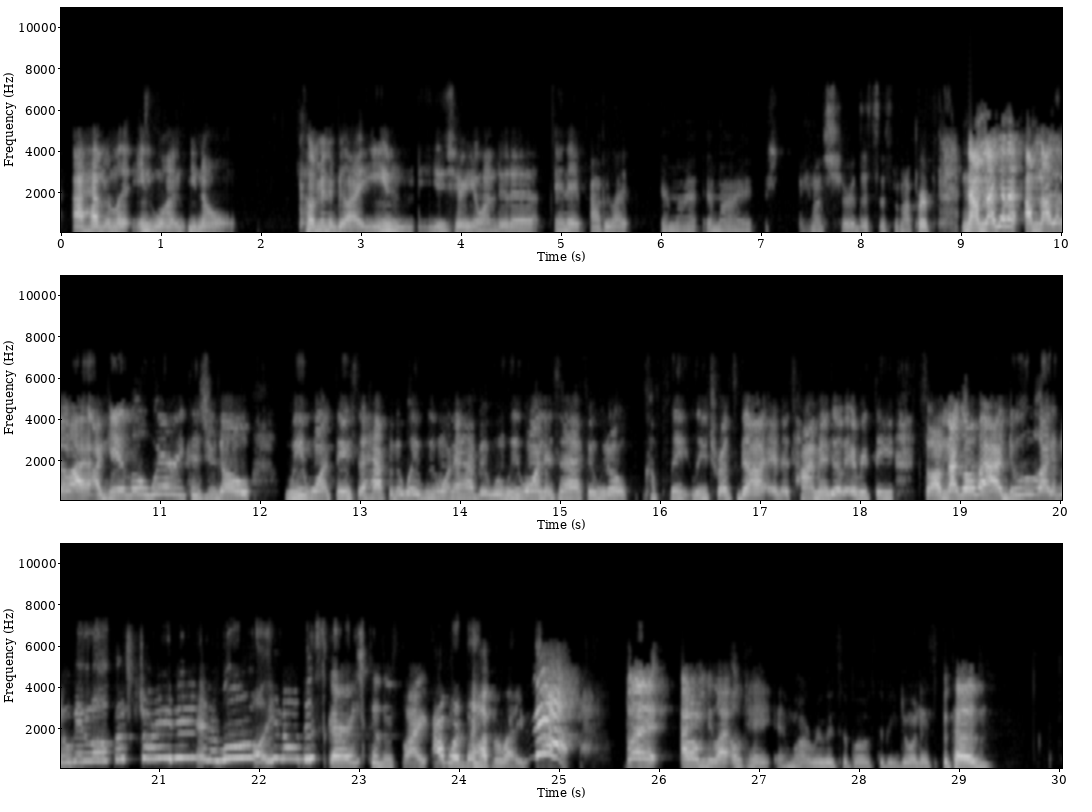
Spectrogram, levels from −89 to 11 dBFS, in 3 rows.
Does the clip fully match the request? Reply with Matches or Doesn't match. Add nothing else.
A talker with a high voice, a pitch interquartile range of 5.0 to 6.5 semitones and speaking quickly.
Matches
